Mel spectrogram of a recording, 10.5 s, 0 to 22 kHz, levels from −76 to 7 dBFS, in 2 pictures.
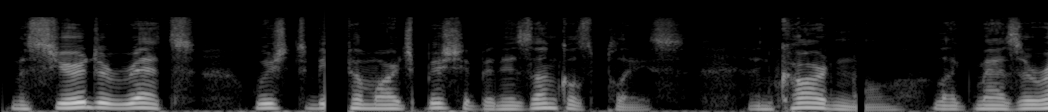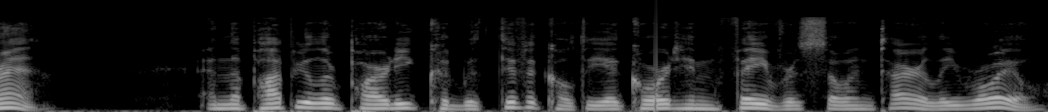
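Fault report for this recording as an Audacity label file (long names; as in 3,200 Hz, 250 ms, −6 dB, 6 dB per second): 1.620000	1.740000	drop-out 120 ms
4.280000	4.320000	drop-out 44 ms
8.510000	8.520000	drop-out 10 ms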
